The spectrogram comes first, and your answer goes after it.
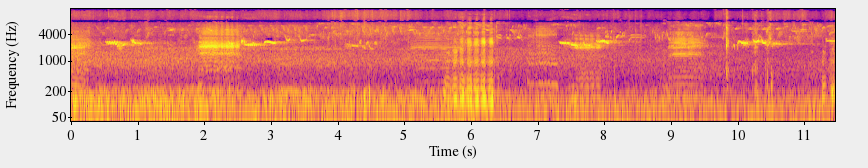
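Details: At dawn on a regenerative Irish farm in County Kilkenny, lambs give a few distant quavering bleats, two more distinct near the middle, while birds chirp and whistle in a dawn chorus over low rumbling background noise.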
